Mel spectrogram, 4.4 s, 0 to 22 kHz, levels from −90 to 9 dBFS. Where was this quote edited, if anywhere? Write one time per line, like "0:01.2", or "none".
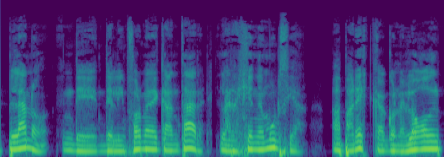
0:02.1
